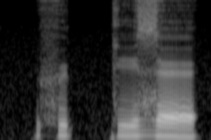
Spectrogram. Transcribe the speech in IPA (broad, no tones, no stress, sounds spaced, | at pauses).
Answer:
f y kː i z ɛ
